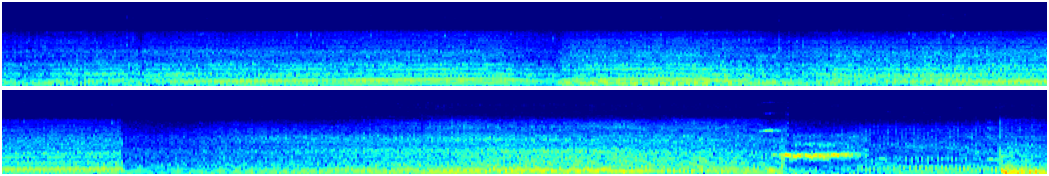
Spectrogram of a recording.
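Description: A vehicle engine pulling along the road, its pitch climbing and then dropping at each gear change, several times over. There is a short higher-pitched sound near the end.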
